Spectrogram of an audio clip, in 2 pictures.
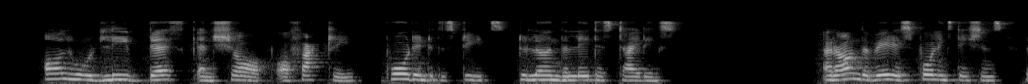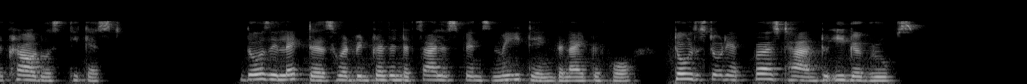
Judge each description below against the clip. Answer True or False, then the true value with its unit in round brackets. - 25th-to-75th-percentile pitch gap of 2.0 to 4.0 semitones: True (2.9 semitones)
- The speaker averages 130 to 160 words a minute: True (145 wpm)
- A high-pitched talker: True (200 Hz)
